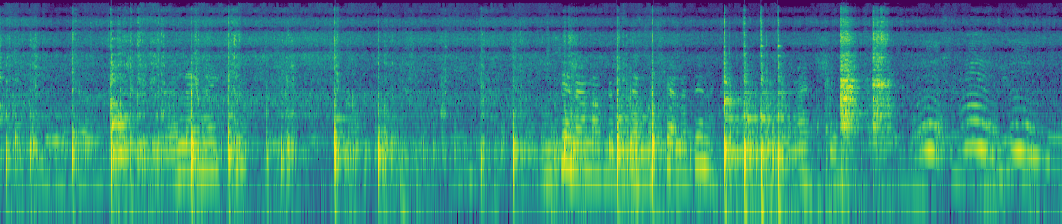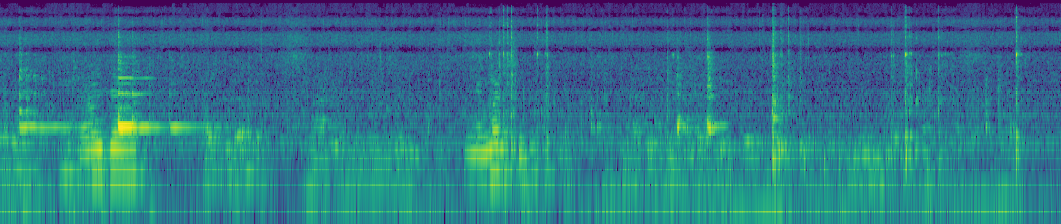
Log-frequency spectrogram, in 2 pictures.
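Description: Corn and tomato sizzle in a pan while being stirred, with repeated rhythmic scrapes and clinks of a spoon against the pot over a soft hiss, and people talking at times in the background.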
